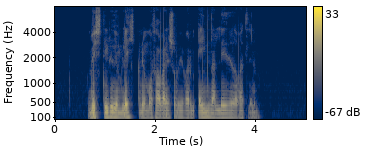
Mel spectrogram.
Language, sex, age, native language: Icelandic, male, 18-19, Icelandic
